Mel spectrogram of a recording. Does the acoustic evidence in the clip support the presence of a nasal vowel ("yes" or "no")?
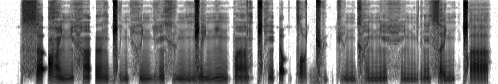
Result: yes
